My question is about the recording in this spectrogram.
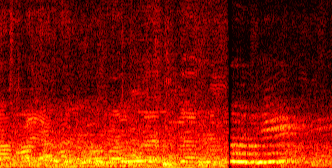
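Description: Speech: voices talking over one another amid crowd chatter, cut off abruptly near the end.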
